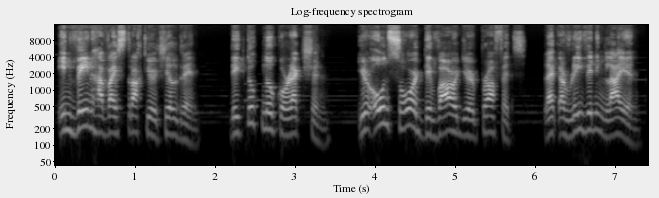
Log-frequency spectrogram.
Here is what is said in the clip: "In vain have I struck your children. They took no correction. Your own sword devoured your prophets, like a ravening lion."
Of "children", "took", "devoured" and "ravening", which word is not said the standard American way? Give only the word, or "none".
none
